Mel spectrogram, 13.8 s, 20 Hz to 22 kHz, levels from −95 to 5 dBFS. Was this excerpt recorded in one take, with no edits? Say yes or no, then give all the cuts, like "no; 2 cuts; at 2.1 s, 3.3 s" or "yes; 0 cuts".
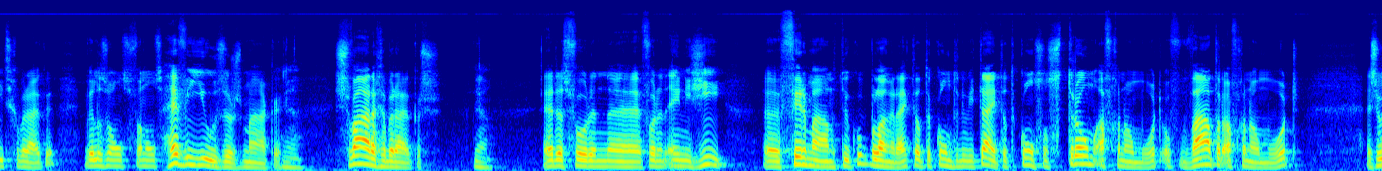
no; 1 cut; at 4.7 s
